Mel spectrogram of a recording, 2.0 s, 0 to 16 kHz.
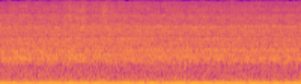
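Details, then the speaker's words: Ford F450 idling with AC on after the vacuum pump was replaced; the HVAC that was stuck on defrost now moves air from the vents with a steady blower rush and no surging, so airflow is normal. "now I'm going to turn on the AC W now we got some air coming from the vent we are not stuck on defrost"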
